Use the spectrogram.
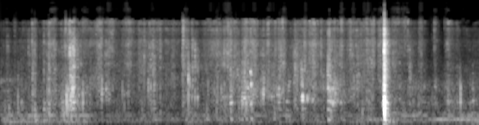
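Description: Excited dogs are stirring at home, heard as scattered scuffling, patter and faint yelps at a distance, with one sharp clatter near the end.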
